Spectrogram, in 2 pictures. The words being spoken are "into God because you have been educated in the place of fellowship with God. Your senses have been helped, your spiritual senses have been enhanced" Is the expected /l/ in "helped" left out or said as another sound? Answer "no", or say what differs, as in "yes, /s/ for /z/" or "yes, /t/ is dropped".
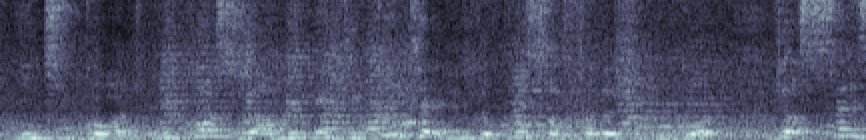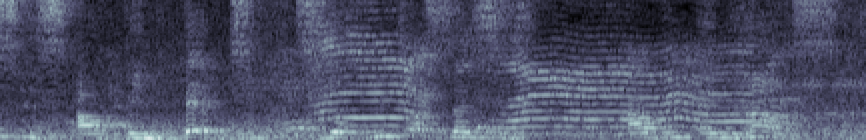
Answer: yes, /l/ is dropped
